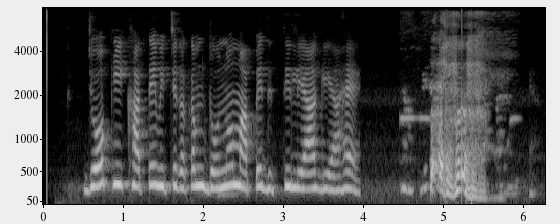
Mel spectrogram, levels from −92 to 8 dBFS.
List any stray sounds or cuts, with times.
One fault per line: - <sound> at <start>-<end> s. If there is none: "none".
- throat clearing at 4.5-6.0 s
